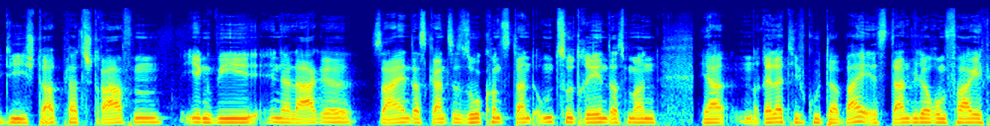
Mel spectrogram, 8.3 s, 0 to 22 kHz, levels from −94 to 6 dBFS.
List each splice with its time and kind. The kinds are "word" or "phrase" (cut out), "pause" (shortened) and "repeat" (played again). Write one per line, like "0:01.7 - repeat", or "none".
0:05.8 - pause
